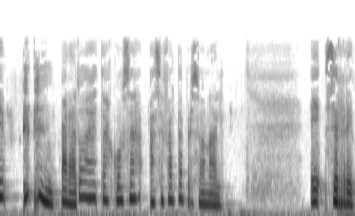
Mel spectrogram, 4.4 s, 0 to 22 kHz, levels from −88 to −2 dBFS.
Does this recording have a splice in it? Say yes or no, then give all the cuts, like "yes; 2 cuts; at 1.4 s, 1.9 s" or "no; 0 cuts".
yes; 1 cut; at 1.0 s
